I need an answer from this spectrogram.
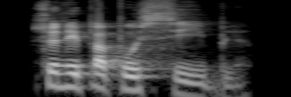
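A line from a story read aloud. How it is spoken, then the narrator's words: Curt refusal, father. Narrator (French): refusa le père d'un ton plus sec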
